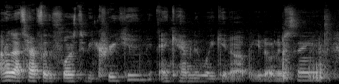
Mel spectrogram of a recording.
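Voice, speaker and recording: Quiet and at a fairly quick pace, a woman speaks in a room with audible echo and noticeable background noise. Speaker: lifestyle vlogger. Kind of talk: casual vlog. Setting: at home.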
